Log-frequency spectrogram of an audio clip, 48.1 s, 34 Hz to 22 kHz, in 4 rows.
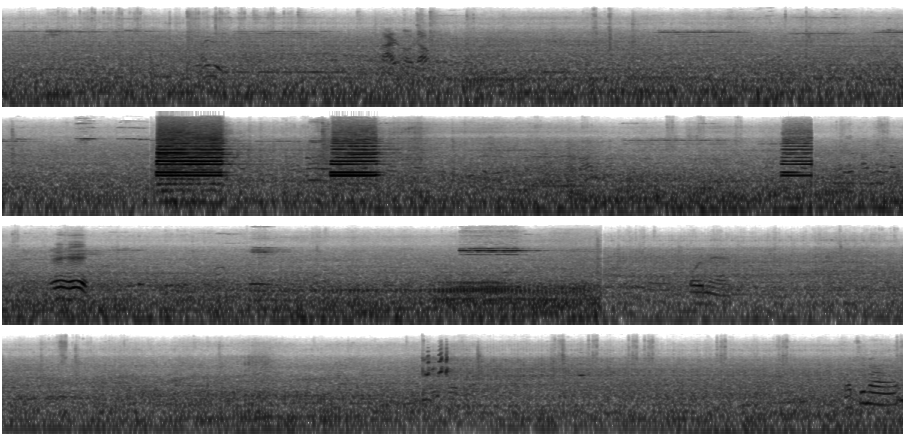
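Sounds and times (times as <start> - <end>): car engines in traffic: 0.0 - 48.0
car horn: 13.9 - 17.4, 20.3 - 22.9, 30.1 - 31.4.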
